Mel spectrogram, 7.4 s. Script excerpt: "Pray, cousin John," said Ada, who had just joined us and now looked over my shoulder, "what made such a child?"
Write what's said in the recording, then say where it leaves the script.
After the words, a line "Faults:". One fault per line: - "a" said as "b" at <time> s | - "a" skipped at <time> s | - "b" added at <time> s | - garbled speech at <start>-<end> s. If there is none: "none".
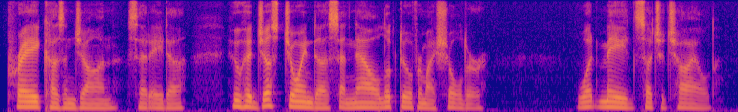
"Pray, cousin John," said Ada, who had just joined us and now looked over my shoulder, "what made such a child?"
Faults:
none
